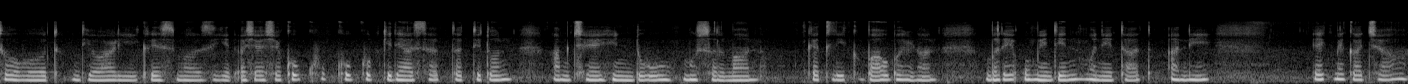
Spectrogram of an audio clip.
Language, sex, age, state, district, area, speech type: Goan Konkani, female, 18-30, Goa, Quepem, rural, spontaneous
